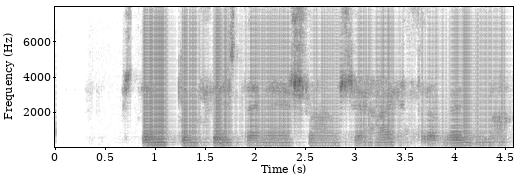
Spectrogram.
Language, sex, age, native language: Icelandic, female, 11, Icelandic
